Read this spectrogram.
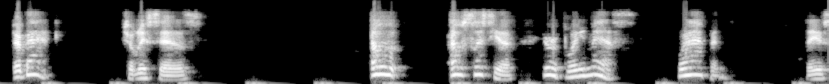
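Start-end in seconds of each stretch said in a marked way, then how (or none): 0.1-0.5 high, loud call; excited announcement. Acted. Applejack telling everyone they're back, high excited call. 3.7-7.3 very high, raised voice; gasping concern pitched high and loud; alarmed exclamation. Acted. Chili seeing the bloody mess, high alarmed voice. Chili sees injured Dave.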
